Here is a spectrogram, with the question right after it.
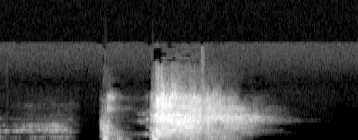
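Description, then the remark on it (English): A single loud sneeze caused by allergies: a brief sharp intake followed by a forceful explosive burst lasting about half a second, preceded by a faint bit of muffled breath or voice. “Bless you.”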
